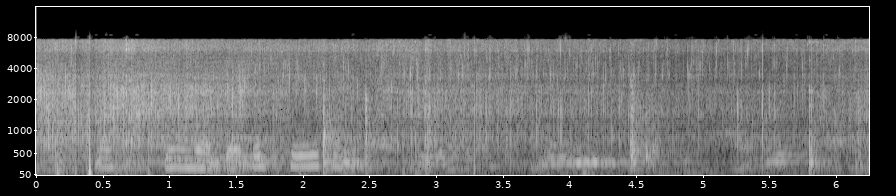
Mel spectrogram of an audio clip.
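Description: Chicken and onion pieces sizzling in hot oil in a steel kadai, stirred with a steel ladle that clicks and scrapes against the pan many times.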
